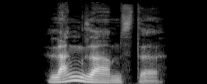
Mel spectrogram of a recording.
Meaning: inflection of langsam: 1. strong/mixed nominative/accusative feminine singular superlative degree 2. strong nominative/accusative plural superlative degree
- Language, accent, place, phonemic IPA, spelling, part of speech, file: German, Germany, Berlin, /ˈlaŋzaːmstə/, langsamste, adjective, De-langsamste.ogg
